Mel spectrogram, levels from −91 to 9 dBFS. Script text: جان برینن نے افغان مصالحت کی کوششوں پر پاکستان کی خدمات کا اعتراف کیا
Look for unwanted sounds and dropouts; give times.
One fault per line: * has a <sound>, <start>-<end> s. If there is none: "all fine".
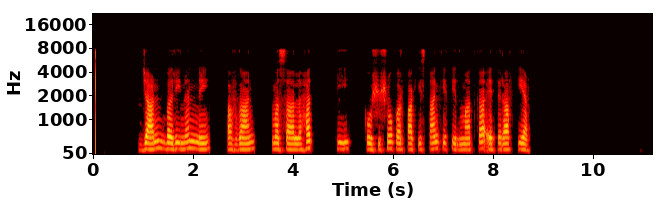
all fine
